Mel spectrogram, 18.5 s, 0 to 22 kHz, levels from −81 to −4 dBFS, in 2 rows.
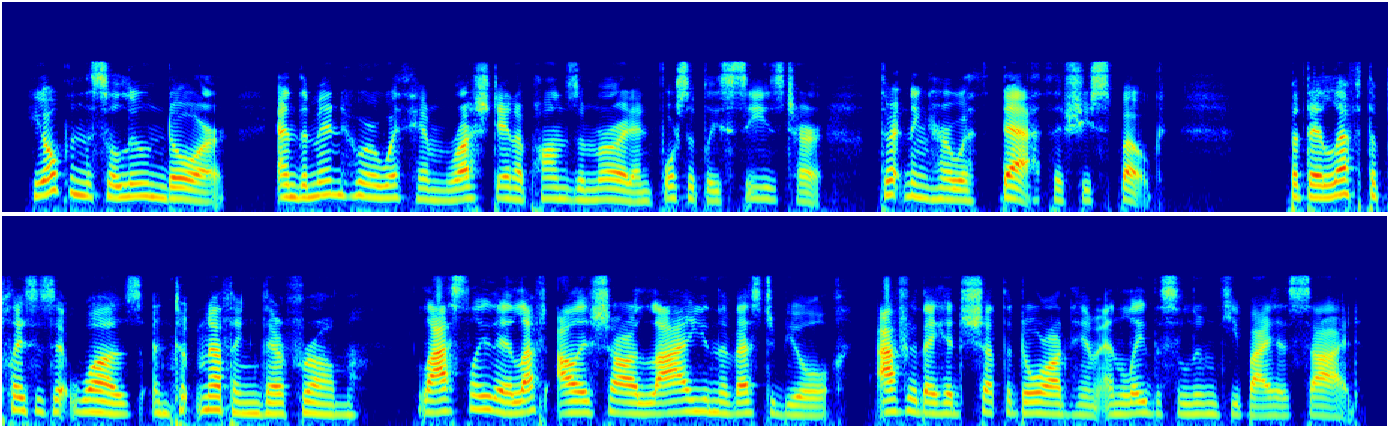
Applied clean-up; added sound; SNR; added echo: none; none; none; none.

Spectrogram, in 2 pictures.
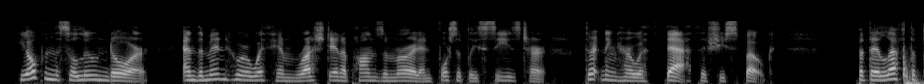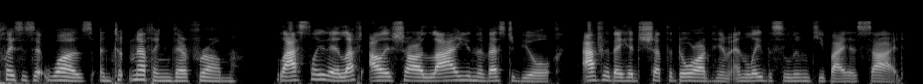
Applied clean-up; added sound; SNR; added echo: none; Knock; 11 dB; none.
